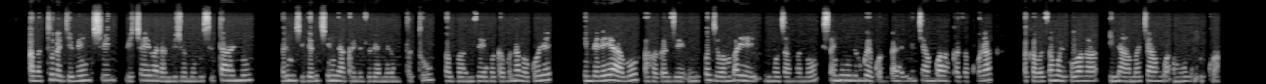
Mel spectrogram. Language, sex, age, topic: Kinyarwanda, female, 25-35, government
